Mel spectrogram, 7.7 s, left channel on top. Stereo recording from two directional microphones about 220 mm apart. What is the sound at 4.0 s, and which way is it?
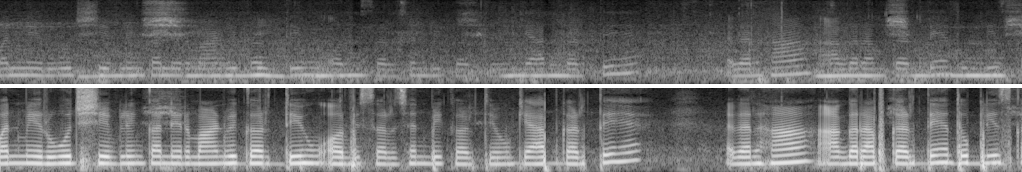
Speech, 50° right (ahead or behind).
